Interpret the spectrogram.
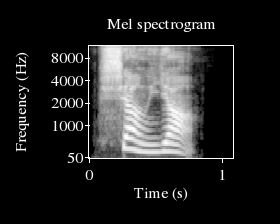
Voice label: "像样", Chinese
